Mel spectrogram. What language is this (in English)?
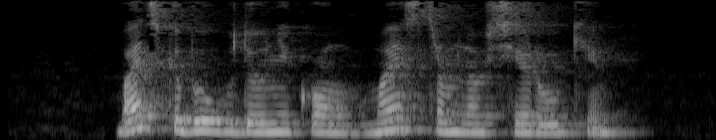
Belarusian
